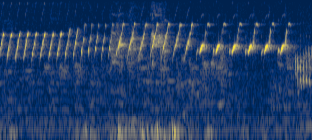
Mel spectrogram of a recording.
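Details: Canary singing a distinctive master song meant to stimulate breeding females: rapid high trill rising in pitch, then clipped repeated upslurred notes and a short buzzy ending.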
